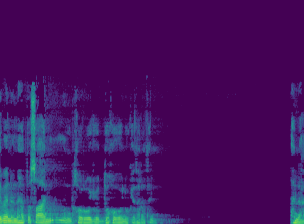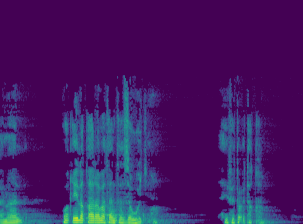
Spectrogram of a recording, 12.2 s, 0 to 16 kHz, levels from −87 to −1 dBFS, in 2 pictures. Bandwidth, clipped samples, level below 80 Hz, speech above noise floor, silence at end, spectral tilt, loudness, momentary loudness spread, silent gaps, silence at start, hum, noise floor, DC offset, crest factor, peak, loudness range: 10.5 kHz; under 0.1%; -56 dBFS; 68 dB; 0.75 s; -6.5 dB/octave; -21 LUFS; 20 LU; none; 0 s; none; -89 dBFS; under 0.1%; 22 dB; -2 dBFS; 13 LU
